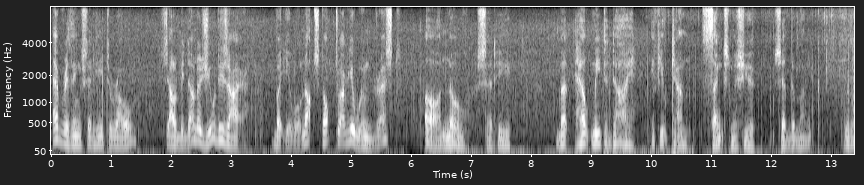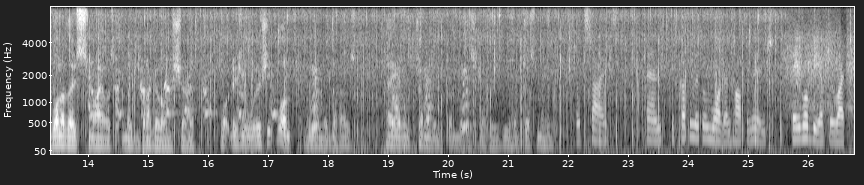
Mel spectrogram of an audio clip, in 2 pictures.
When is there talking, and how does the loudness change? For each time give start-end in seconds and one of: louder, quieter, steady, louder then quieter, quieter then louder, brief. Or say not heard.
0.0-26.7 quieter.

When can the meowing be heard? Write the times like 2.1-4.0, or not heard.
not heard.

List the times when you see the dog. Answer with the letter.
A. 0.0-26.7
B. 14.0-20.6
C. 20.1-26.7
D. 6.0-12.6
B.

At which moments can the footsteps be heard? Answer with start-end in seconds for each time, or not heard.
not heard.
